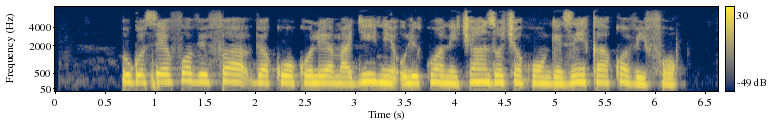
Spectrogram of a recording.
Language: Swahili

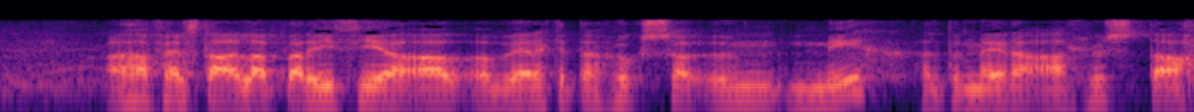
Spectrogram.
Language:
Icelandic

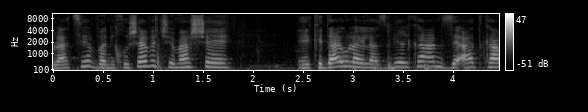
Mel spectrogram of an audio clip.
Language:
Hebrew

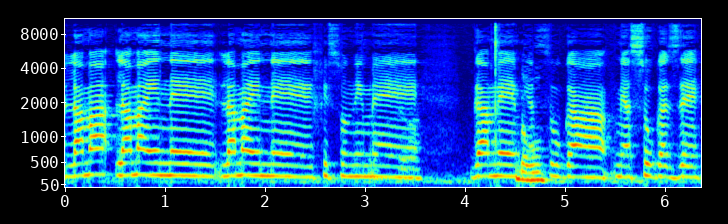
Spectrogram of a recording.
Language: Hebrew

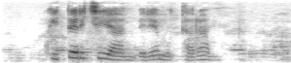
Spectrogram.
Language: Kinyarwanda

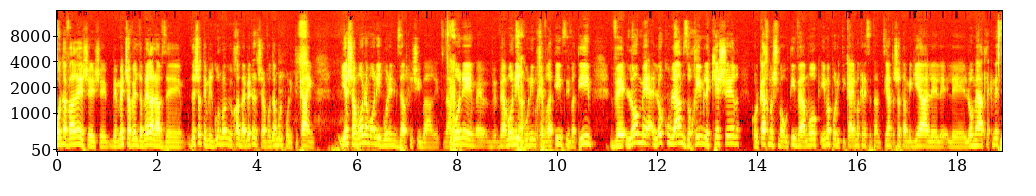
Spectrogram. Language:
Hebrew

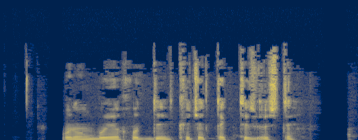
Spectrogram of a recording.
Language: Uyghur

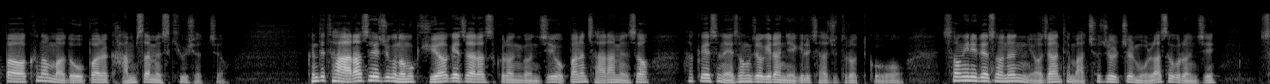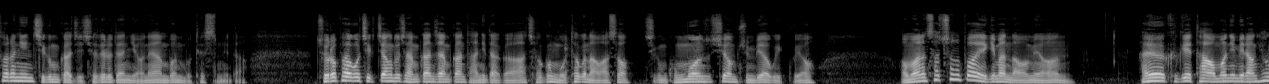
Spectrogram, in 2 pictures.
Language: Korean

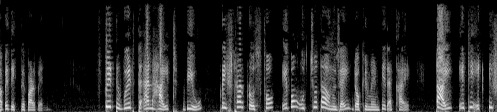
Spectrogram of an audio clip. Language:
Bangla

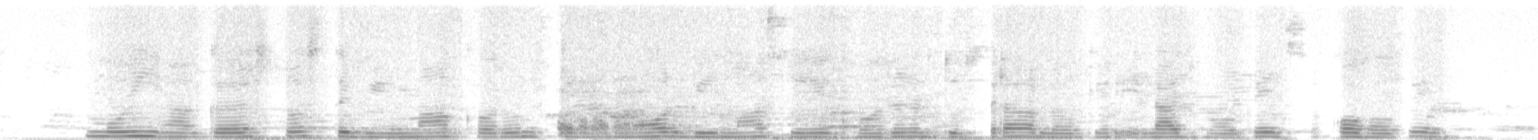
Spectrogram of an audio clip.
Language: Magahi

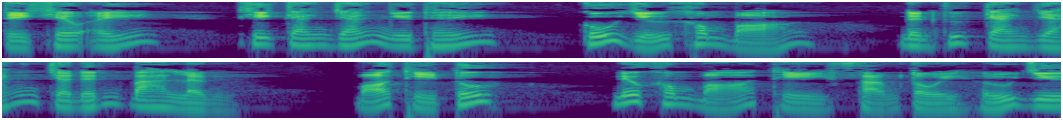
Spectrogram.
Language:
Vietnamese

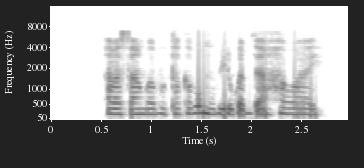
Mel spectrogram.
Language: Kinyarwanda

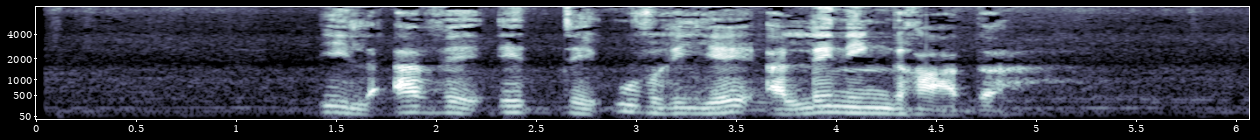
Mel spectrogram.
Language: French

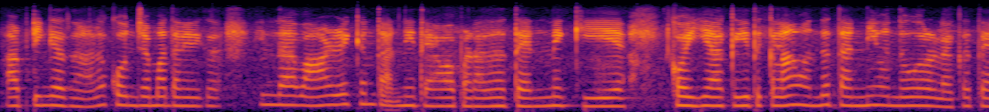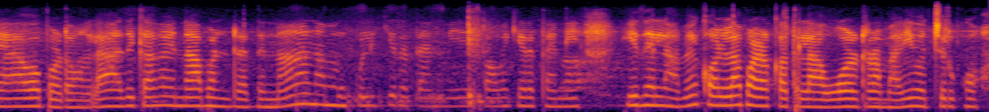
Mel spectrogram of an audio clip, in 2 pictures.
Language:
Tamil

